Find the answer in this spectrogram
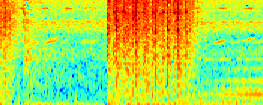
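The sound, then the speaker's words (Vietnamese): A machine gun fires at a frontline outpost at night: a rapid, dense burst of shots lasting about a second, set against steady background noise. “Tiếng súng nổ rang.”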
